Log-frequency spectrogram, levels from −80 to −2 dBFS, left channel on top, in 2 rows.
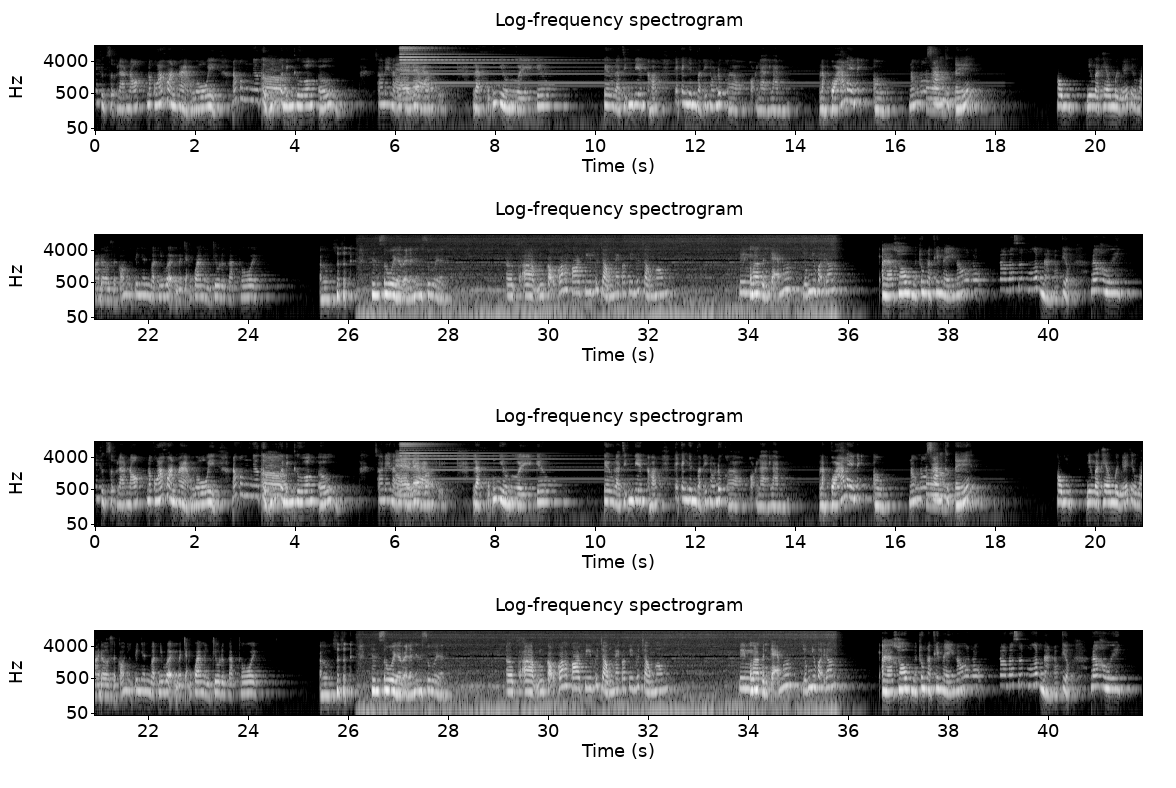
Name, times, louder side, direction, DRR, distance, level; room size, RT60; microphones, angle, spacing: voice 1, 0.0-4.9 5.6-9.5 10.2-13.9 14.5-15.8 16.3-17.5 25.4-27.9 34.0-34.2 36.7-38.6 39.0-41.4, right 1 dB, 30° right, 8 dB, 0.6 m, -22 dB
voice 2, 3.3-3.9 6.0-7.0 16.6-17.1 19.2-24.2 27.1-27.2 29.1-32.4 33.8-35.8, right 3 dB, 80° right, 10 dB, 0.8 m, -23 dB
sound 1, 6.1-16.0, left 2 dB, 10° left, 0.9 m, -33 dB
sound 2, 26.1-35.8, right 1 dB, 15° right, 1.1 m, -37 dB
16.5 x 9.1 x 4.5 m, 1.1 s
head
